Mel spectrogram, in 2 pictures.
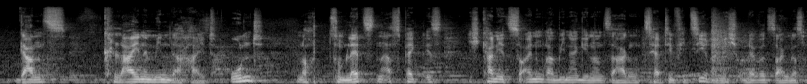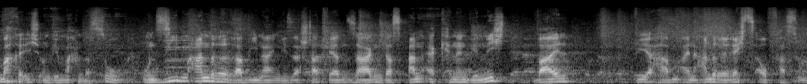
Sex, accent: male, German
